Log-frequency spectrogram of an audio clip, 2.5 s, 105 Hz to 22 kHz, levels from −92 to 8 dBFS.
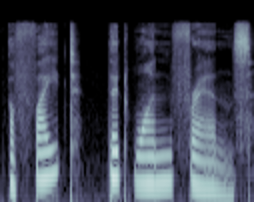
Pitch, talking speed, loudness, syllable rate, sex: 175 Hz, 120 wpm, -19 LUFS, 2.4 syllables/s, female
